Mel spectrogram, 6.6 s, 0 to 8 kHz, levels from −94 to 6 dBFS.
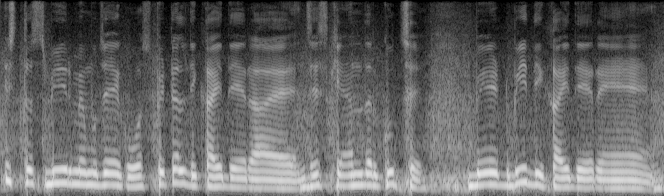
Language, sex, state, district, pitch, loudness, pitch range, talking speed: Hindi, male, Rajasthan, Bikaner, 160 Hz, -13 LUFS, 135-180 Hz, 170 wpm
